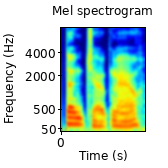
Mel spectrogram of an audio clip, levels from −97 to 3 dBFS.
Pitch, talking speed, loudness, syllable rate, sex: 115 Hz, 170 wpm, -17 LUFS, 3.2 syllables/s, male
